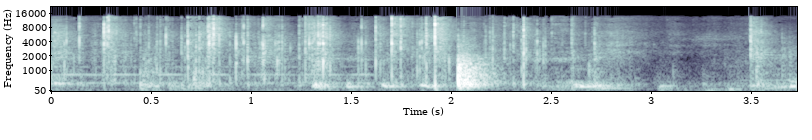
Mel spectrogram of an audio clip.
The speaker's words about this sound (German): Ich mache gerade solche Schokodinger auf. sehen eigentlich relativ gut aus. Die kann ich mir voll lecker vorstellen. Sie sehen aus wie solche Windbeutel.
